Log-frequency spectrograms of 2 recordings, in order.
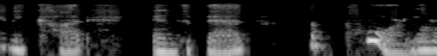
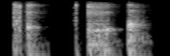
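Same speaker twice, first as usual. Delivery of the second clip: louder knocking; 9 dB louder than usual. A narrator's reading. Wolf knocks again at grandmother's door, much louder. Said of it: "He knocks louder".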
